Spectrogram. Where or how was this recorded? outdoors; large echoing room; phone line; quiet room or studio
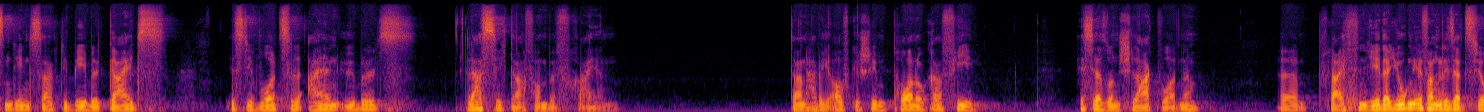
large echoing room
